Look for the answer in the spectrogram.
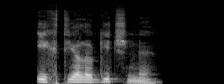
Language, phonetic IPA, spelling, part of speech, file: Polish, [ˌixtʲjɔlɔˈɟit͡ʃnɨ], ichtiologiczny, adjective, Pl-ichtiologiczny.ogg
